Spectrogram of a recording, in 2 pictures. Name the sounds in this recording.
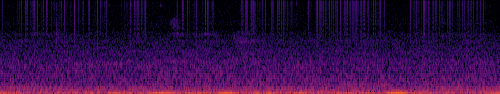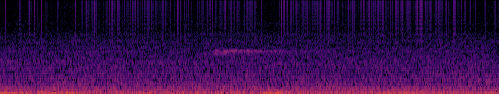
background noise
